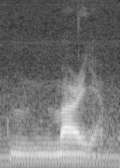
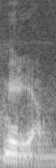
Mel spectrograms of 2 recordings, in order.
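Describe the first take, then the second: First: The name begins with the sound 'Mar'. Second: The name begins with the sound 'Mir'. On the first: The speaker calls it right. "the name is pronounced as" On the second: The speaker calls it wrong. "you made reference to the distinguished Senator Omar Sheikh Mariam as"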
